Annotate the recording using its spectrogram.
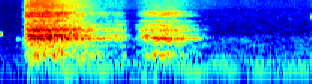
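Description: A man breathing in audibly close to the microphone between phrases: a longer intake, then a shorter, fainter breath.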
